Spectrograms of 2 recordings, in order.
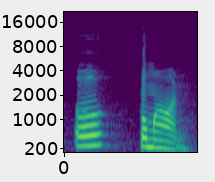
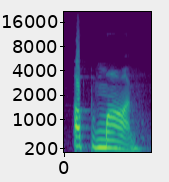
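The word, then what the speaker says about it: अपमान: In apman, the prefix is up, so we do not pronounce it as apaman, but as apman.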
